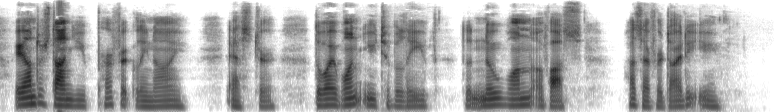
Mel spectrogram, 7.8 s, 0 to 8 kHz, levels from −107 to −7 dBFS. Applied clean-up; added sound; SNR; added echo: neural mask model Resemble Enhance denoiser.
